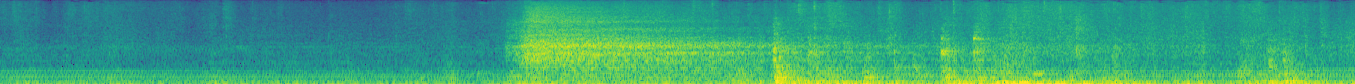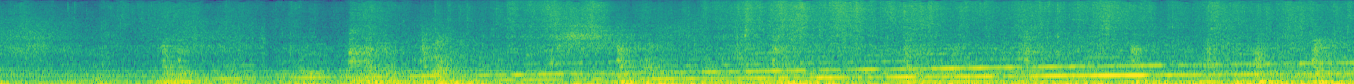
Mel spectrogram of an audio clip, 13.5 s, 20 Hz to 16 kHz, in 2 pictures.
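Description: Seibu 2000-series field-chopper electric train pulling away from a station: a sudden hiss about two and a half seconds in, then wheels knocking over rail joints and a traction-motor whine that rises steadily in pitch as the train accelerates from about seven seconds in.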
